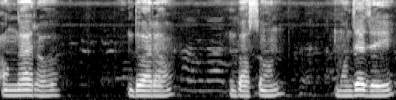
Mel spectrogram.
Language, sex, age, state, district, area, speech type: Odia, male, 18-30, Odisha, Koraput, urban, spontaneous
